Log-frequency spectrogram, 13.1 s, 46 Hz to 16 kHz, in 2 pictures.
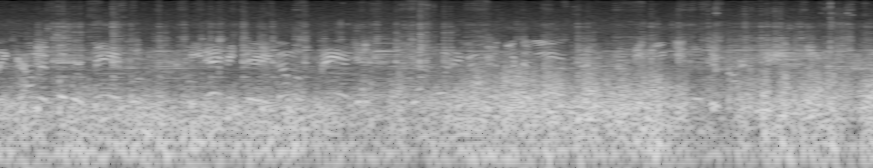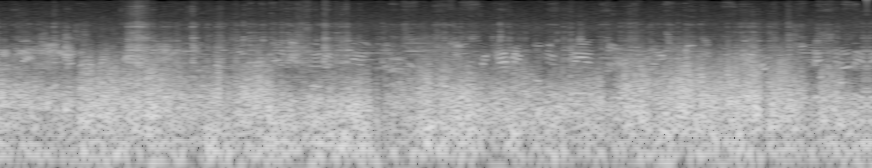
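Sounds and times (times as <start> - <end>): road rumble: 0.0 - 13.0
wind rush over microphone: 0.0 - 13.0.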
